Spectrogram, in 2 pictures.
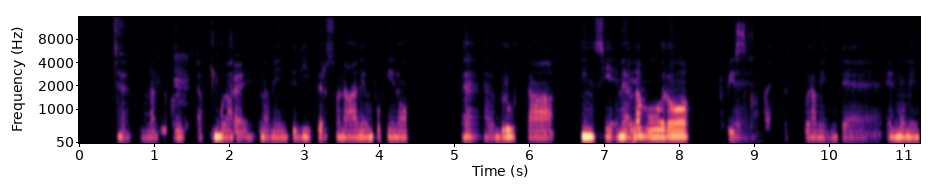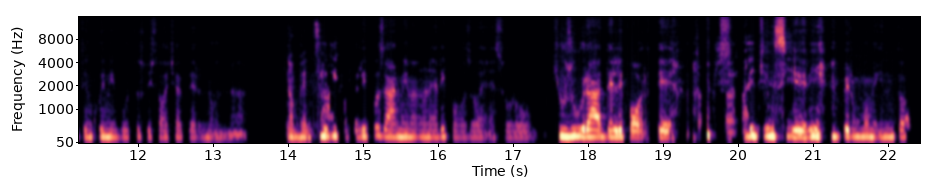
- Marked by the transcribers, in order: distorted speech; static; chuckle; laughing while speaking: "a ai pensieri"; tapping; other background noise
- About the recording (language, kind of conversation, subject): Italian, advice, Come posso evitare le distrazioni domestiche che interrompono il mio tempo libero?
